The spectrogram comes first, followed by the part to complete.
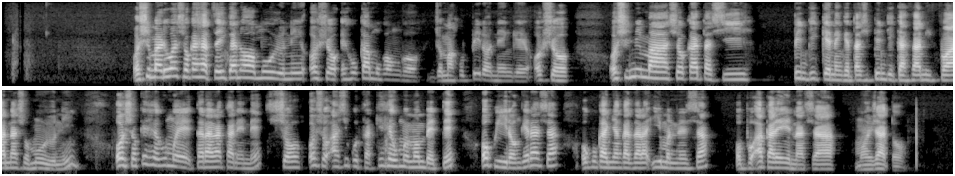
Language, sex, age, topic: Oshiwambo, male, 25-35, finance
